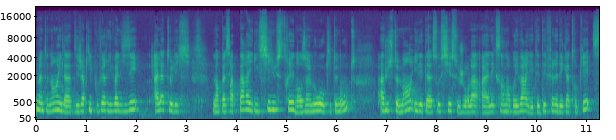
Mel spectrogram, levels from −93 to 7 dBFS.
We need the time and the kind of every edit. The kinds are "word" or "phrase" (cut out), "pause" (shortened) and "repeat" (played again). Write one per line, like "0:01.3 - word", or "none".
0:01.0 - word
0:03.9 - word
0:04.3 - word
0:05.2 - word
0:06.1 - word
0:07.0 - word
